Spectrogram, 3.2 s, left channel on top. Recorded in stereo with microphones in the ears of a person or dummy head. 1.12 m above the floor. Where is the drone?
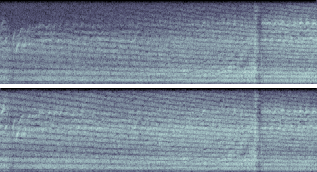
35° right (ahead or behind); by 3.2 s 10° left (ahead or behind).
